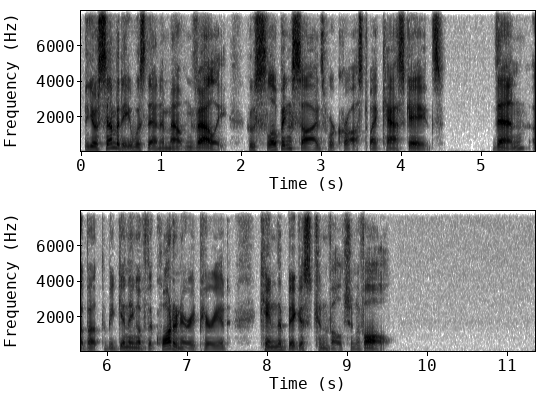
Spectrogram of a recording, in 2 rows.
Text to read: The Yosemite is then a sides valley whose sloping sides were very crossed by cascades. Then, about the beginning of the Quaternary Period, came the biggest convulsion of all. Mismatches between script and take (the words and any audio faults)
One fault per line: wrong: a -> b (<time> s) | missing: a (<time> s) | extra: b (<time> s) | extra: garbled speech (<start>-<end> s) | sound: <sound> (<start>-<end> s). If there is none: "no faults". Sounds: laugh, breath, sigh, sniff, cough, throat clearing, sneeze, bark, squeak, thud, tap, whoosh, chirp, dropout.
wrong: is -> was (0.6 s)
wrong: sides -> mountain (1.0 s)
missing: very (3.2 s)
